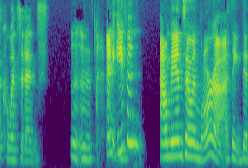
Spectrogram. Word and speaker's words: Almanzo: It's not Almanzo, it's Almanzo.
